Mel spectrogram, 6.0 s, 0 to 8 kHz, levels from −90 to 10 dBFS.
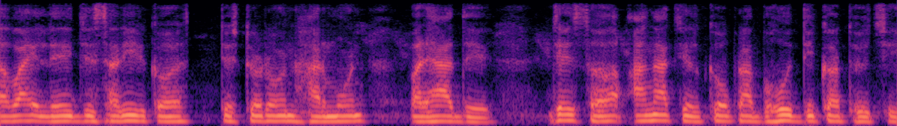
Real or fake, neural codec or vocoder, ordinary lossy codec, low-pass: fake; codec, 16 kHz, 2 kbps, FunCodec, trained on Chinese and English, 25 frames a second; Opus, 64 kbps; 7.2 kHz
